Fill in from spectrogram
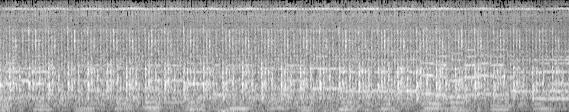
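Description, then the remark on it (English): An old bus engine idles unevenly while cold, its deep rumble pulsing in a lumpy, irregular rhythm with a steady rattling, hissing mechanical clatter over the top. No one speaks. “It's just a bit lumpy when it's cold. And when they were running them to the bus stations, did they have to leave them run for a while to warm up?”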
